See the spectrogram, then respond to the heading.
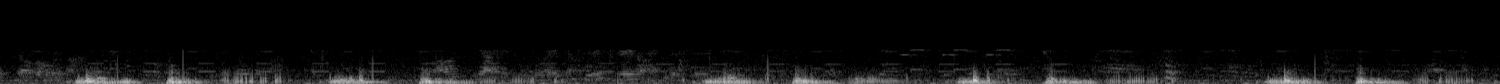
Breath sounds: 0.63-1.46 s: inhalation
0.73-1.40 s: wheeze
1.48-3.09 s: exhalation
1.48-3.09 s: crackles
3.14-4.08 s: inhalation
3.23-3.92 s: wheeze
4.09-5.74 s: exhalation
4.09-5.74 s: crackles
6.90-7.86 s: inhalation
6.90-7.86 s: crackles
7.86-9.31 s: exhalation
8.21-9.10 s: wheeze
9.39-10.44 s: inhalation
9.39-10.44 s: crackles
10.45-11.92 s: exhalation
12.52-13.55 s: inhalation
12.52-13.55 s: crackles
13.54-15.00 s: exhalation

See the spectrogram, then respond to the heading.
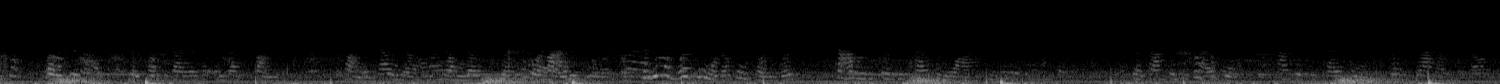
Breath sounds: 0.35-1.36 s: inhalation
4.65-5.66 s: inhalation
8.95-9.96 s: inhalation
13.31-14.32 s: inhalation

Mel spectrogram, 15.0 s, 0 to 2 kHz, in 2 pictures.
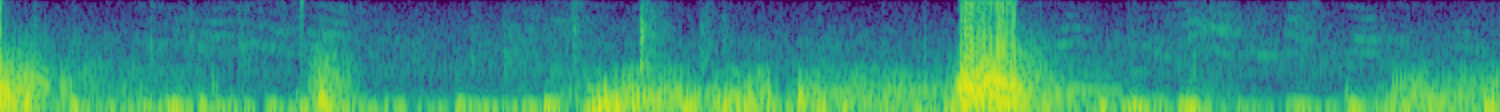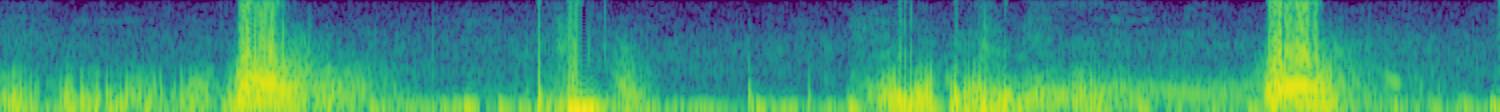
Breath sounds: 2.93-4.73 s: inhalation
2.93-4.73 s: crackles
4.72-5.70 s: exhalation
5.24-5.70 s: wheeze
6.87-8.60 s: inhalation
6.87-8.60 s: crackles
8.59-9.43 s: wheeze
8.59-9.63 s: exhalation
11.76-13.85 s: inhalation
13.37-14.65 s: wheeze
13.81-14.86 s: exhalation

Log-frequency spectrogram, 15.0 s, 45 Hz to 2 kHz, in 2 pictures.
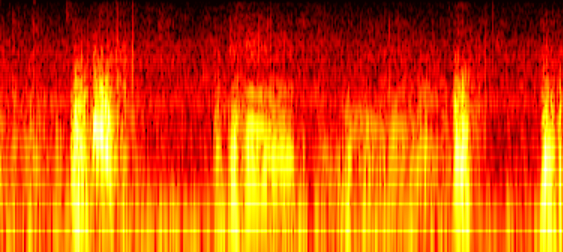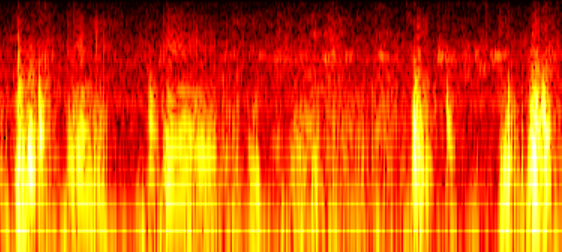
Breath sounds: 0.85-1.16 s: inhalation
0.85-1.16 s: crackles
1.20-1.51 s: exhalation
1.20-1.51 s: wheeze
2.83-4.05 s: inhalation
3.01-4.03 s: wheeze
5.99-6.34 s: exhalation
5.99-6.34 s: crackles
7.16-7.66 s: inhalation
7.16-7.66 s: crackles
7.73-8.24 s: exhalation
7.73-8.24 s: crackles
8.40-8.97 s: inhalation
8.40-8.97 s: wheeze
9.45-10.51 s: wheeze
9.45-11.10 s: exhalation
13.00-13.38 s: wheeze
14.21-14.58 s: crackles
14.23-14.61 s: inhalation
14.61-14.98 s: exhalation
14.61-14.98 s: crackles

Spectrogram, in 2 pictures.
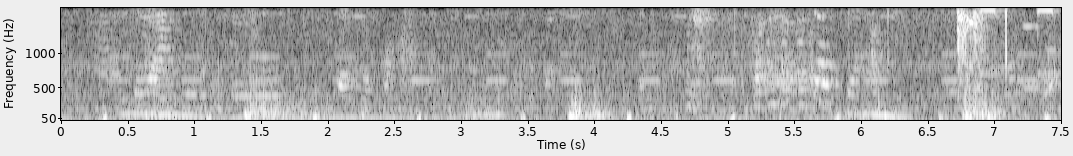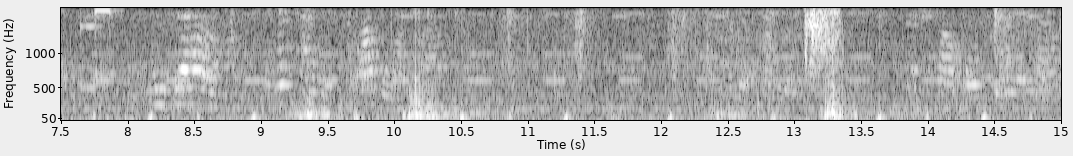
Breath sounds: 0.17-1.25 s: inhalation
0.17-1.25 s: crackles
1.25-2.85 s: exhalation
1.25-2.85 s: crackles
2.85-3.72 s: inhalation
2.85-3.72 s: crackles
3.74-4.62 s: exhalation
3.74-4.62 s: crackles
5.83-6.50 s: inhalation
5.83-6.50 s: wheeze
6.50-7.62 s: exhalation
6.50-7.62 s: crackles
9.03-9.94 s: inhalation
9.03-9.94 s: crackles
9.96-11.06 s: exhalation
9.96-11.06 s: crackles

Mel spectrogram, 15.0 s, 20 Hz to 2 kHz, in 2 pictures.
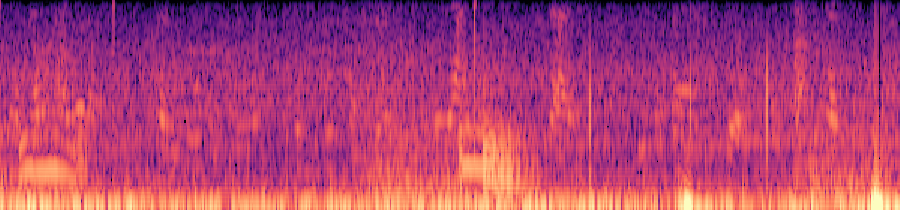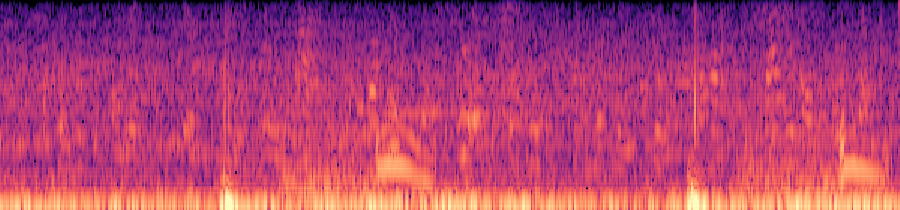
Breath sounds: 0.00-0.66 s: stridor
2.96-4.48 s: inhalation
3.78-4.44 s: wheeze
6.67-7.47 s: inhalation
9.84-10.64 s: inhalation
10.68-11.18 s: stridor
13.63-14.54 s: inhalation
14.54-15.00 s: stridor

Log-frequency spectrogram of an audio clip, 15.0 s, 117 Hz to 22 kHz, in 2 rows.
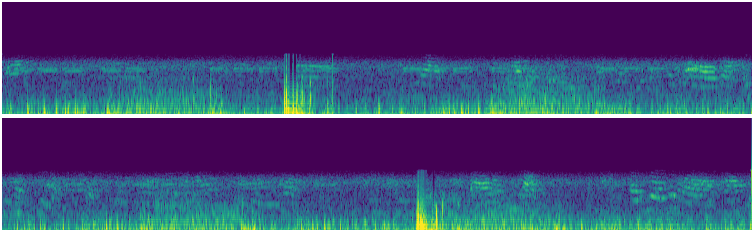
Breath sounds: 0.92-2.20 s: inhalation
2.77-3.34 s: exhalation
4.78-6.06 s: inhalation
8.94-10.21 s: inhalation
11.69-13.04 s: inhalation

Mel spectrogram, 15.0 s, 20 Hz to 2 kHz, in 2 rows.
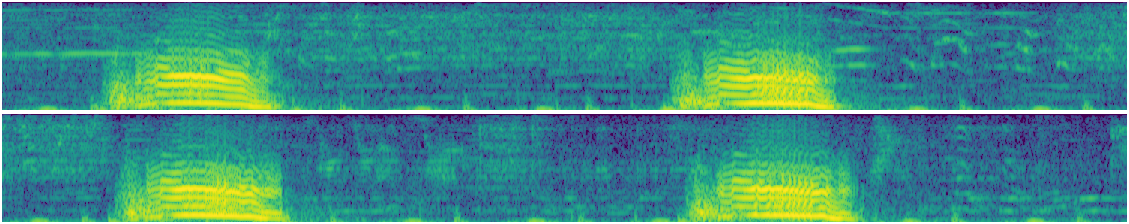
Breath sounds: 0.56-2.02 s: inhalation
4.38-5.96 s: inhalation
8.23-9.58 s: inhalation
12.06-13.41 s: inhalation

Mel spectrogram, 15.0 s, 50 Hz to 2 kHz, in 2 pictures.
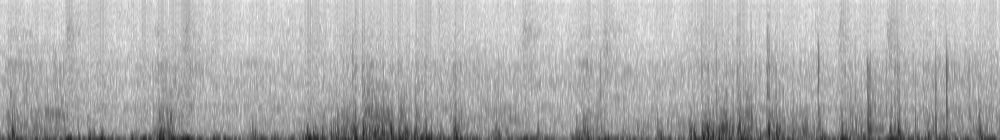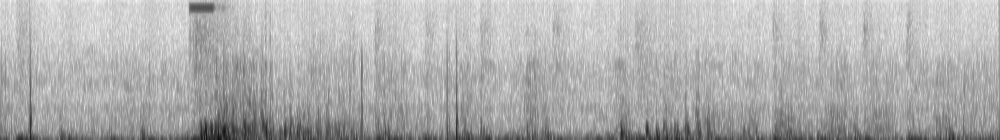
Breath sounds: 2.23-3.73 s: inhalation
2.23-3.73 s: crackles
4.24-4.63 s: exhalation
4.24-4.63 s: crackles
9.04-10.67 s: inhalation
9.04-10.67 s: crackles
11.41-11.79 s: exhalation
11.41-11.79 s: crackles

